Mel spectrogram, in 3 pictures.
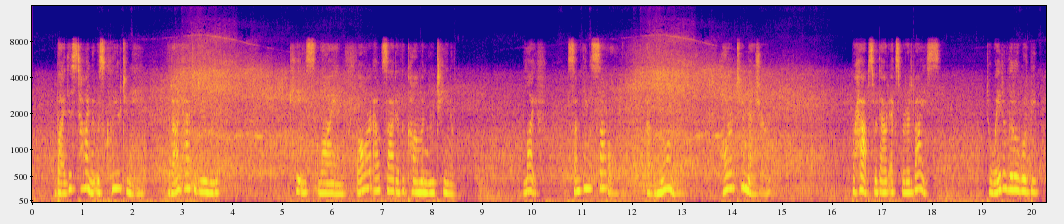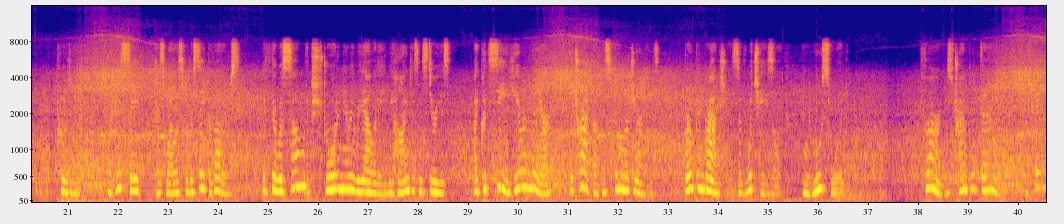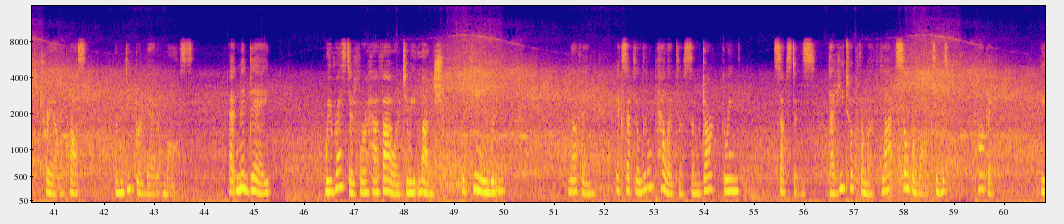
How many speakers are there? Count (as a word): one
